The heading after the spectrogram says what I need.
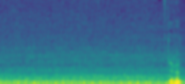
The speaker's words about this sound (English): This wets the towel with the liquor and wrings it out at the same time. You can already hear it squeaking.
